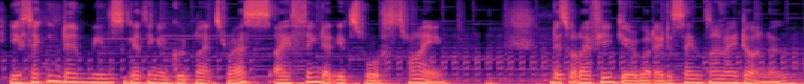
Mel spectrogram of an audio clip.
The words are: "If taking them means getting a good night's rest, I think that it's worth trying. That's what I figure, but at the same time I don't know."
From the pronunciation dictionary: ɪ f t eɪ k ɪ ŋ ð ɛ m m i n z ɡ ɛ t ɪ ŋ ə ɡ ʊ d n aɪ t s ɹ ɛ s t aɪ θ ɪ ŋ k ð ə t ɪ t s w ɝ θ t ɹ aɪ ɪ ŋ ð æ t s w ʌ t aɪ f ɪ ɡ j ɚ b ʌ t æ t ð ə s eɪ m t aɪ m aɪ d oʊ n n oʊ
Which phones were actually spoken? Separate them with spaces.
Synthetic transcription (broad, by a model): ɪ f t eɪ k ɪ ŋ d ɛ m m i n s ɡ ɛ t ɪ ŋ ə ɡ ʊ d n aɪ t ɹ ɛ s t aɪ θ ɪ ŋ k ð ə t ɪ t s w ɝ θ t ɹ aɪ ɪ ŋ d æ t s w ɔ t aɪ f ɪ ɡ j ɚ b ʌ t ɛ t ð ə s eɪ m t aɪ m aɪ d oʊ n n oʊ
